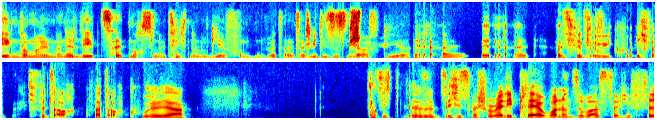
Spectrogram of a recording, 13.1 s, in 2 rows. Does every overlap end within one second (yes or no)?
yes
